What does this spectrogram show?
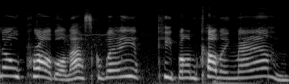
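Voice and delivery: very loud, high-pitched, ear-splitting yelling. Character answers a lawyer who wants to ask questions, shouting. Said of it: "my ears ache already".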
